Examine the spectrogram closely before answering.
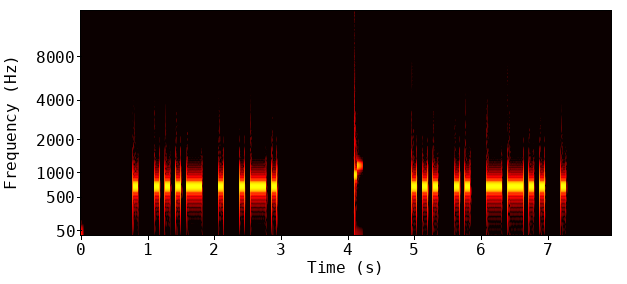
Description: Morse code, heard as a keyed tone, about 15 wpm, 700 Hz. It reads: EVER SIZE
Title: Sentences from Top 400 Words - New Word Drill - 15wpm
